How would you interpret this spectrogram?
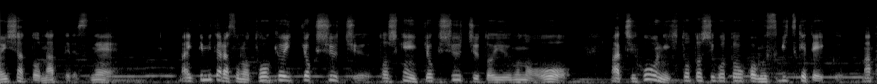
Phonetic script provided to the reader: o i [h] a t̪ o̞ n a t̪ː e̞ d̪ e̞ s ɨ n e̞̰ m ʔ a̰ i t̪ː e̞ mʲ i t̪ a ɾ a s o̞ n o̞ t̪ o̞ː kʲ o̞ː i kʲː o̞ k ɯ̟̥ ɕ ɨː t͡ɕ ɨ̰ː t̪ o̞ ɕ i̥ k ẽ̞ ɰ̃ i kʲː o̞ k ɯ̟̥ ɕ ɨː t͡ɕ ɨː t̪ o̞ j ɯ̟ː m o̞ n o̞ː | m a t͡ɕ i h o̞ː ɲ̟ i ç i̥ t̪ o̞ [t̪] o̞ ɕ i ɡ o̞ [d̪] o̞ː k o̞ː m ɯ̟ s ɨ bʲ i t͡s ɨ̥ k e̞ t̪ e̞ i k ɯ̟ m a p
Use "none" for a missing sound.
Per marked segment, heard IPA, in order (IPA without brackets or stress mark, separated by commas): ɕ, t̪, t̪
